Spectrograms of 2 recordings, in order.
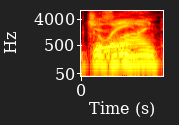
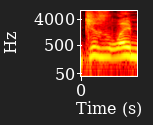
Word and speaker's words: Ghislaine: It's like, I just call her Gasoline because I hate pronouncing her first name. Ghislaine. Ghislaine.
